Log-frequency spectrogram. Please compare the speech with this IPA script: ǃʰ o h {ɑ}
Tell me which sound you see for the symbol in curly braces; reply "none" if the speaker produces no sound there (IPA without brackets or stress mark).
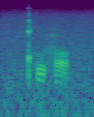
ɑ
